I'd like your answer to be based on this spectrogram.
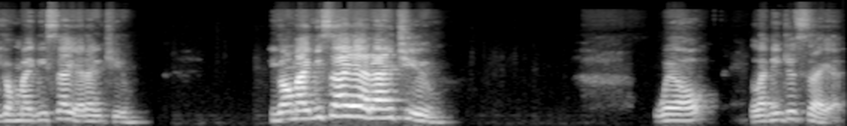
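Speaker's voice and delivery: loud, angry, fed-up, pissed-off outburst. Answering another speaker about a case, pissed off. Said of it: "She's so pissed".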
